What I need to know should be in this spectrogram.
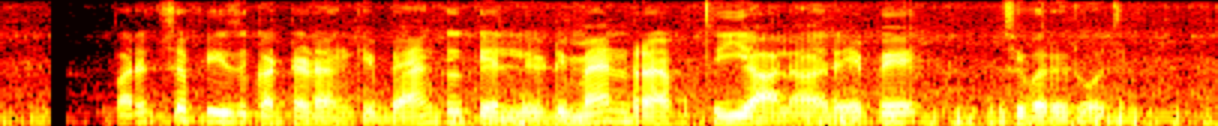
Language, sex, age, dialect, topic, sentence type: Telugu, male, 18-24, Utterandhra, banking, statement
